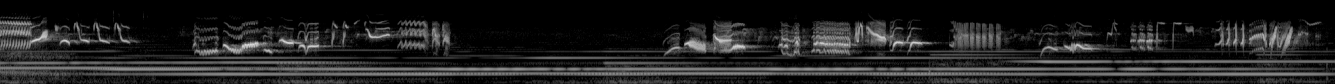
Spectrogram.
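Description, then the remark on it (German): A blackbird sings loudly in bursts of rapid, varied chirps, trills and whistles, pausing briefly between phrases, with a steady low hum in the background. “Und ihr Gesang ist laut und irgendwie besonders.”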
